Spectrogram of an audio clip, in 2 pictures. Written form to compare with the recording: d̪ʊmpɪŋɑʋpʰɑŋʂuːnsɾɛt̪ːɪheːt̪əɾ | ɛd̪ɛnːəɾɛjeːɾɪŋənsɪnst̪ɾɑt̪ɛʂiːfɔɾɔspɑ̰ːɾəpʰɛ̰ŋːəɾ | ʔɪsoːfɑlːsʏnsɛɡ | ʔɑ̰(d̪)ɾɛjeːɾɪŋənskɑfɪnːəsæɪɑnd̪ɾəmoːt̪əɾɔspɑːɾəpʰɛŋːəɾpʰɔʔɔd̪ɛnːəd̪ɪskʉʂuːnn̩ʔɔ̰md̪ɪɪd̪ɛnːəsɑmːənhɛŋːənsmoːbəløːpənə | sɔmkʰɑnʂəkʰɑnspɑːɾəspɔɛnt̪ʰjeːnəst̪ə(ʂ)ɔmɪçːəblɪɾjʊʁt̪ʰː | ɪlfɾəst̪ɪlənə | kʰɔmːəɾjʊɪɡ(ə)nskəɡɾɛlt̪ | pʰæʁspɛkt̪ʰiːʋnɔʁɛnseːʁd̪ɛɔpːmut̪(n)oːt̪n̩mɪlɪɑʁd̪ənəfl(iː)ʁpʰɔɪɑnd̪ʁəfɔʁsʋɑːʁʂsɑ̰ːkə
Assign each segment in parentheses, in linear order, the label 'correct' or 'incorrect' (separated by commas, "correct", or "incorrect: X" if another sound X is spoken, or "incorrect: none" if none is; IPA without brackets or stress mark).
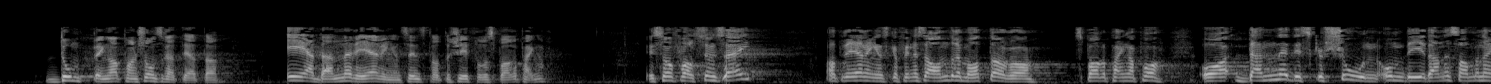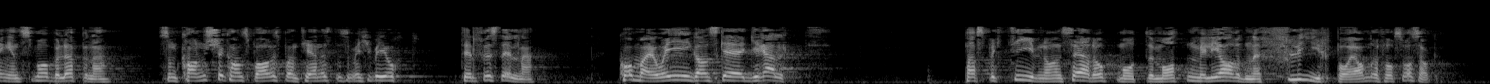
incorrect: t̪, incorrect: s, incorrect: ɑ, incorrect: m, incorrect: yː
